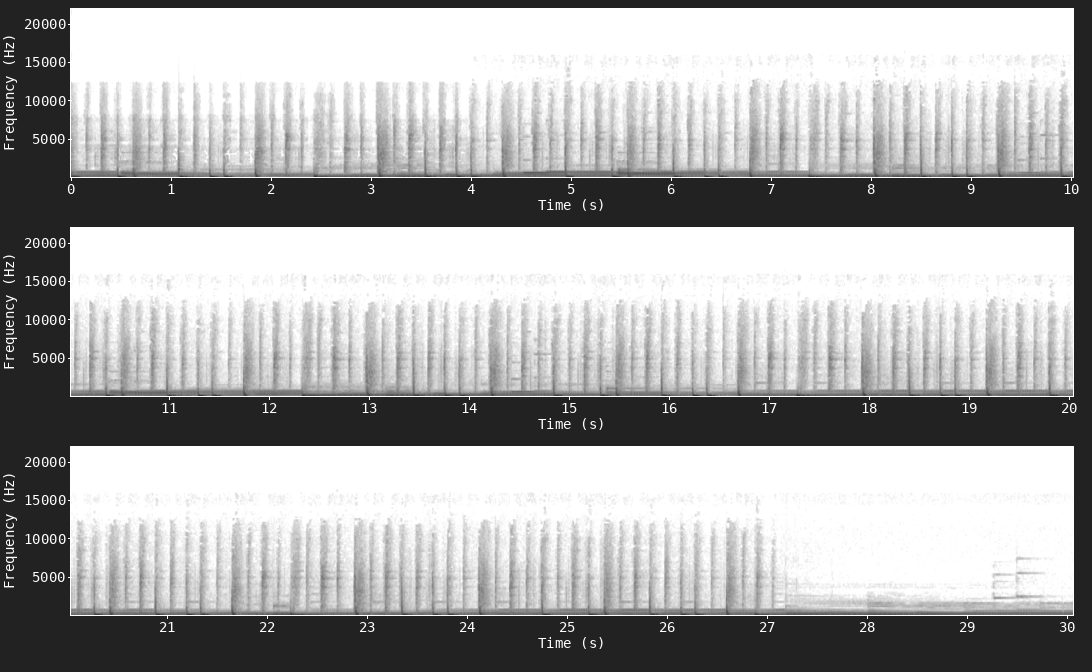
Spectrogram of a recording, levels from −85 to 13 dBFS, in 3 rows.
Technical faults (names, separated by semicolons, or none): adaptive stream starting at a low bitrate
